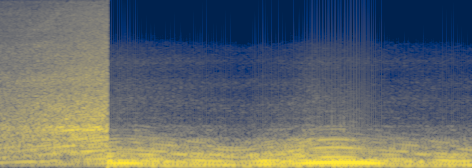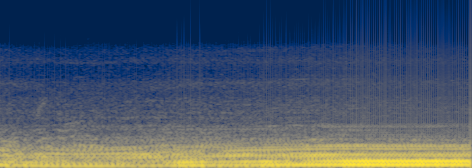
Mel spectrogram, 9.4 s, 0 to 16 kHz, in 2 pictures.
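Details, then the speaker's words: 2009 Mercedes E 220 CDI (W212, 125 kW, 152,000 km), heard in the cabin with doors closed: a low, even diesel rumble swells with a short rev and settles. It is much quieter now, with slight unevenness remaining. "wie sich das überträgt aufs ao ist das jetzt wirklich ganz ruhig drin ist leise ja absolut"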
